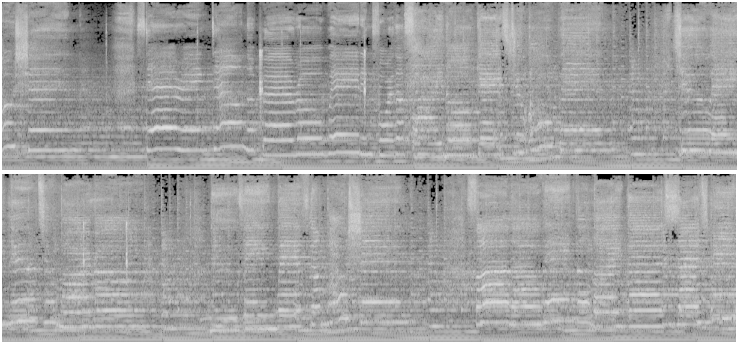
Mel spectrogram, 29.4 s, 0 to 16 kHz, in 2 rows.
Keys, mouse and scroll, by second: 0.3-2.2 drag, 3.8-4.4 drag, 5.1 v, 5.5-6.5 drag, 7.2 ctrl+g, 9.4 click, 11.6-14.2 alt+drag, 16.3 ctrl+c, 16.6 ctrl+f, 18.4-23.4 alt+drag, 24.3-26.2 shift+drag, 27.2 right click, 28.8 click.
